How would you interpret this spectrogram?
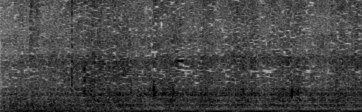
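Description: A small tractor's engine, dragging a very large chain at its rear to knock down native vegetation, drones steadily and continuously, its low rumbling hum holding at an even, fairly loud level with a rough, noisy wash on top and no voices.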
